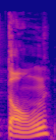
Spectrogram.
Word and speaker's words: Dong: I don't know if you've really like Mason's not my first name, you know, my middle name is Dong. But it's spelled D-O-N-G, so everyone thinks it's Dong.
